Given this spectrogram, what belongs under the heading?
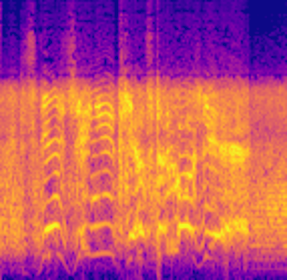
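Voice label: Russian damaged aa mood high, speech; War Thunder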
